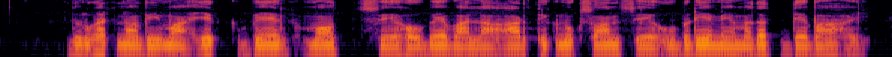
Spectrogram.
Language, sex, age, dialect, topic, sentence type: Magahi, male, 18-24, Western, banking, statement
